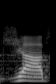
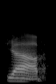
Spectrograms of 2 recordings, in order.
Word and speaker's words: Job: was either Genesis or job's that is not jobs so if you're new to the Bible you like whose job right no it's not job it's actually pronounced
